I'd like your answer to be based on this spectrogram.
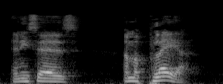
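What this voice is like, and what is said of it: Put-on Australian accent. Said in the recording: “That's my Australian accent again.”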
